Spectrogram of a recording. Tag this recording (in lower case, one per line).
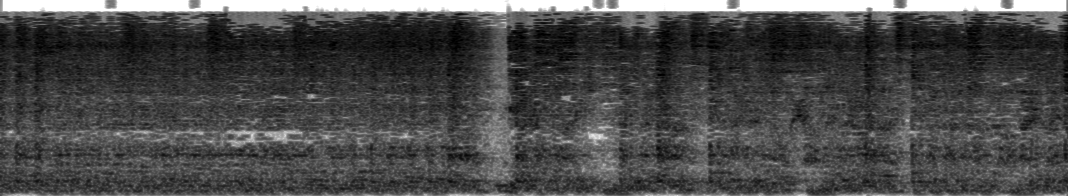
music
